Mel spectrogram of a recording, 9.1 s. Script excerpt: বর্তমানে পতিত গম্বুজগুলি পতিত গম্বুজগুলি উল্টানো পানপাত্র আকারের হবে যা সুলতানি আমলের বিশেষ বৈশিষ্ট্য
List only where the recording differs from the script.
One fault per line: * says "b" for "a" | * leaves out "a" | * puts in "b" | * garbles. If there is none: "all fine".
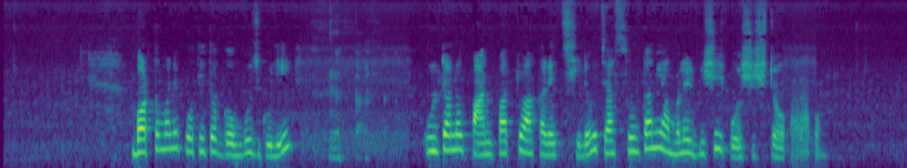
* leaves out "পতিত গম্বুজগুলি"
* says "ছিল" for "হবে"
